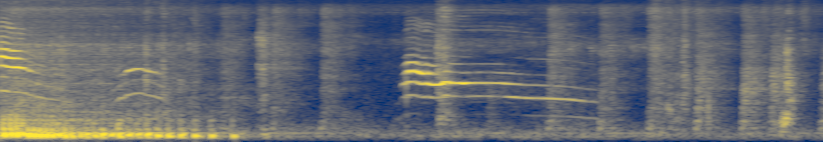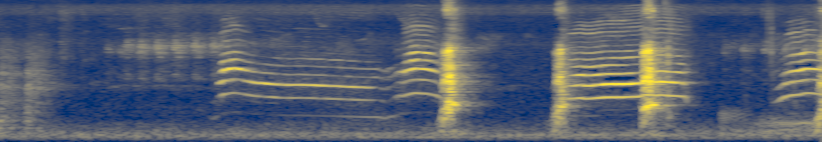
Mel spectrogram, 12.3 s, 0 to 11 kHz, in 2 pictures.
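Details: Blind kitten at play on an ironwood bridge in Kuala Kapuas, Central Kalimantan, recorded 25 November 2019; repeated high, wavering meows, some drawn out and falling, coming in quick bursts between short pauses.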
